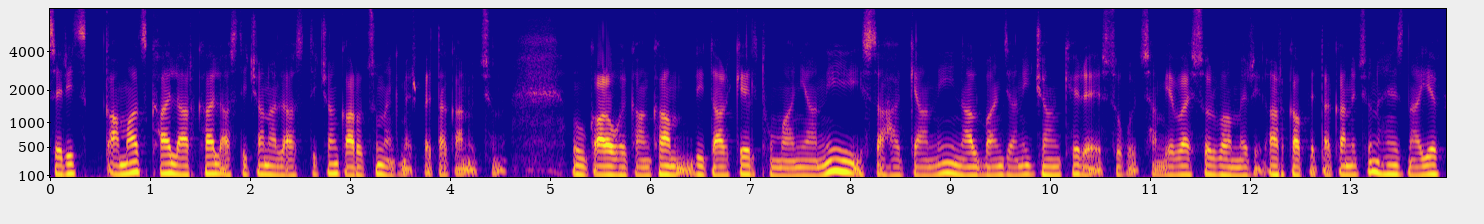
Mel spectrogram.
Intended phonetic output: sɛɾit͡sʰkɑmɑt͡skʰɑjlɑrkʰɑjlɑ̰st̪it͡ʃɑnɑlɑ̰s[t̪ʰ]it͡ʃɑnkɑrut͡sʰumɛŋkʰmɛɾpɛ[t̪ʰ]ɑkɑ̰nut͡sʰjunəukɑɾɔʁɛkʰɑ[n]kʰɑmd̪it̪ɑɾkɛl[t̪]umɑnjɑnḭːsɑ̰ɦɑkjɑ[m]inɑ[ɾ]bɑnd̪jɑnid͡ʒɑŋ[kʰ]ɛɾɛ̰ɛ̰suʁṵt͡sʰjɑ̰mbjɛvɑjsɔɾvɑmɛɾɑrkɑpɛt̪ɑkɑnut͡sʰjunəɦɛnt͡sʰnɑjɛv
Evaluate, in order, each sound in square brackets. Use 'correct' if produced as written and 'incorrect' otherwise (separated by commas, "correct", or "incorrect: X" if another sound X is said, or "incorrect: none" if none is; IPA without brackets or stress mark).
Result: incorrect: t̪, incorrect: t̪, incorrect: ŋ, incorrect: t̪ʰ, incorrect: n, incorrect: l, correct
